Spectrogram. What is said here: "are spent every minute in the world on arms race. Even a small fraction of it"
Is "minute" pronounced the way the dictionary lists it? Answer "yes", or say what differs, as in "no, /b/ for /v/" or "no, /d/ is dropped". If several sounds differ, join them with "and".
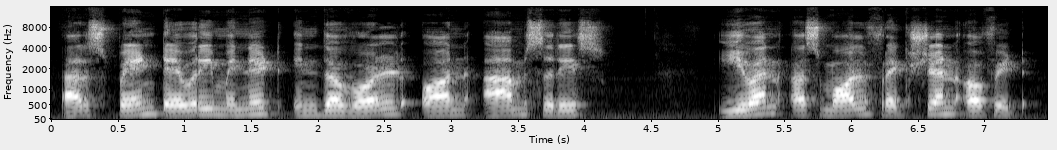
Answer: yes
